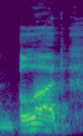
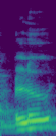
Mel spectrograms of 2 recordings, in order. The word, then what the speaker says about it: blood: Fluir, otra vez, blood. No se pronuncia blood, sino blood. And your lungs, tus pulmones, fill with fresh air.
